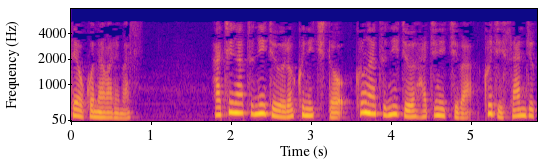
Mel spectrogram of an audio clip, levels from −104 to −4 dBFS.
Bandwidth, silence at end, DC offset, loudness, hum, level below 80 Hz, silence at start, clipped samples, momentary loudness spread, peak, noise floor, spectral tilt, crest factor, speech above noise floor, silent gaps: 5.8 kHz; 0.05 s; under 0.1%; -24 LUFS; none; -64 dBFS; 0 s; under 0.1%; 10 LU; -10 dBFS; -61 dBFS; -12.5 dB/octave; 14 dB; 37 dB; none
